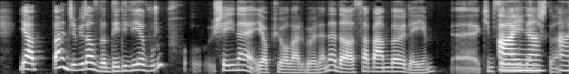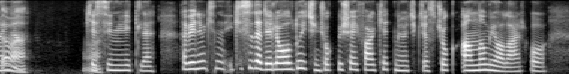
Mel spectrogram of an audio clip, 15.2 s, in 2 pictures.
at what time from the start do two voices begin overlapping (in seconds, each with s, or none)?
6.6 s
